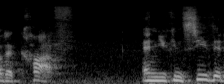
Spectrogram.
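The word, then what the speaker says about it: כף: BET do you see it's called a cough like if you were going to cough it's called cough yes and it has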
